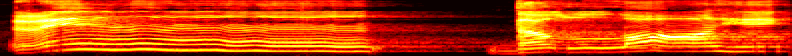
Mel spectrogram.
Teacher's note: وقالوا لن تمسنا النار إلا معدودة قل اتخذتم عند الله عهدا قل قاف کو پور پڑھیں گے اتخذتم عند تم میم ساکن کے بعد میم اور با کے علاوہ کوئی اور حرف آئے تو اظہار الشفوی اخفاء حقیقی عند کیوں نون ساکن کے بعد حروف اخفاء کے 15 حرفوں میں سے دال ہے تو اس کو ناک میں آواز کو چھپا کر پڑھیں گے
